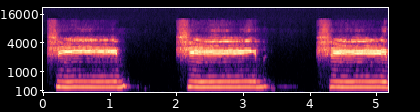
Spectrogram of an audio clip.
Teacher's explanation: यानी जबान का बीच का हिस्सा, और ऊपर का तालू, ऊपर तालू को लगने से शीन, शीन अदा होता है।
